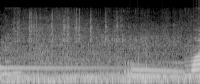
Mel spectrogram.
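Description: A steady low engine rumble from a passing motorbike, with a girl's voice speaking briefly over it near the start and again in the second half.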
